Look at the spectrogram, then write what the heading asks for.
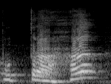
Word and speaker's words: पुत्रः: There is a Visarga after Putra also, right? Is there a Visarga after this? Why are you not pronouncing this? Are you able to see this? Are you able to see this? Mama Putraha Madavaha. Mama Putraha Madavaha.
